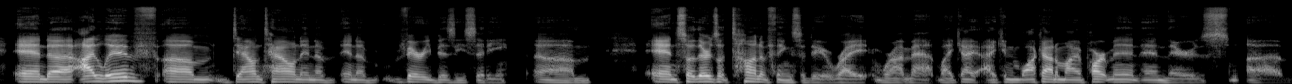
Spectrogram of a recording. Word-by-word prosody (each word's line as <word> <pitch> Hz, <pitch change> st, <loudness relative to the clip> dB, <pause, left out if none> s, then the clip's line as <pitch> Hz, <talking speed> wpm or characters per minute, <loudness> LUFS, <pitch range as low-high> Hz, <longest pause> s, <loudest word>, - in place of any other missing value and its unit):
and, 125 Hz, -1 st, +5 dB
uh, 120 Hz, 0 st, +6 dB
I 135 Hz, -, +10 dB
live, 150 Hz, +2 st, +4 dB
um, 115 Hz, -4 st, 0 dB, 0.2 s
downtown 120 Hz, +1 st, 0 dB
in 110 Hz, -1 st, -4 dB
a 105 Hz, -, -7 dB, 0.2 s
in 115 Hz, -3 st, -5 dB
a, 105 Hz, -, -6 dB, 0.4 s
very 115 Hz, -3 st, +1 dB
busy 95 Hz, -2 st, -9 dB
city, 85 Hz, -3 st, -8 dB, 0.3 s
um, 95 Hz, -4 st, -6 dB, 0.6 s
and, 120 Hz, -3 st, +5 dB
so, 135 Hz, -, +3 dB
there's 130 Hz, -1 st, +6 dB
a 125 Hz, -, -2 dB
ton 140 Hz, -3 st, 0 dB
of 105 Hz, -6 st, -4 dB
things 95 Hz, 0 st, -6 dB
to 90 Hz, -, -10 dB
do, 90 Hz, -3 st, -8 dB
right, 80 Hz, -, -3 dB
where -, -, -7 dB
I'm -, -, -7 dB
at, -, -, -4 dB
like, -, -, -8 dB
I -, -, -1 dB
I -, -, -3 dB
can 110 Hz, -1 st, -7 dB
walk 115 Hz, +1 st, 0 dB
out 115 Hz, -, +5 dB
of 110 Hz, -, -3 dB
my 110 Hz, -1 st, -1 dB
apartment, 115 Hz, 0 st, 0 dB
and 100 Hz, -2 st, -6 dB
there's, 85 Hz, -1 st, -5 dB, 0.2 s
uh, -, -, -7 dB
115 Hz, 180 wpm, -25 LUFS, 100-125 Hz, 0.6 s, I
